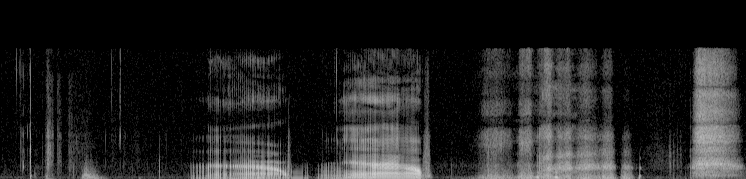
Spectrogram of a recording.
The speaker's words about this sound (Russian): Нет, у меня лень открывать глаза. Да, я зевну.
